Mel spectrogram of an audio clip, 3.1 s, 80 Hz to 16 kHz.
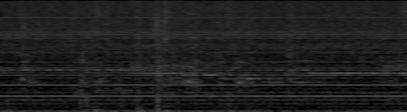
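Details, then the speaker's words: GE 400 watt high pressure sodium lamp fixture warming up: steady low coarse mains buzz from an old, rusty ballast that is noisy but still works. "as you can hear the ballast is quite loud oh quite noisy not so loud but uh the B is quite a bit Rusty and stuff um and it's getting a little I think it's getting a little old"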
